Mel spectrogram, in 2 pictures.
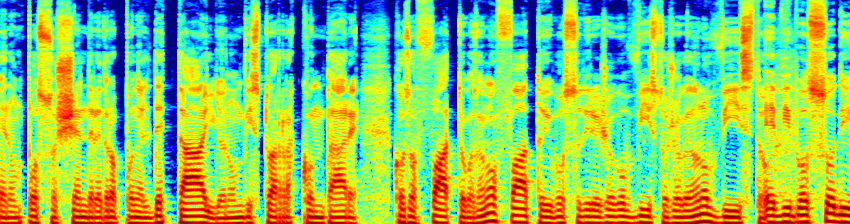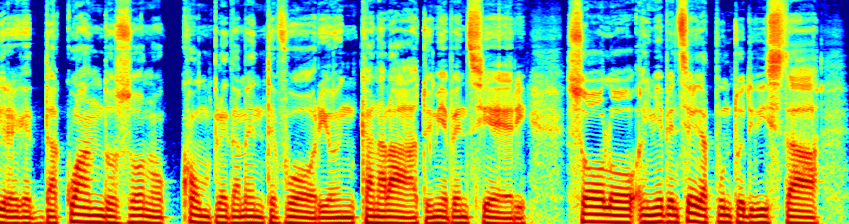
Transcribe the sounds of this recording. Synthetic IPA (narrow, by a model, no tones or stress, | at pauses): nompɔsːoʃːɛnd̪eɾet̪ɾɔpːoneld̪et̪ːaʎːonoɱvist̪uarːakʰːont̪aːɾekɔːzaɔfːat̪ːokɔːzanonɔfːat̪ːovipɔsːod̪iːɾet͡ʃɔːkeɔvːist̪ot͡ʃɔkenːonɔvːist̪oevːipɔsːod̪iːɾek̟ed̪akwand̪osoːnokʰomplet̪ament̪efwɔːɾiɔiŋkanalaːt̪oimjɛjpensjɛːɾi | soːloimjɛjpensjɛːɾid̪alpunt̪od̪ivist̪a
